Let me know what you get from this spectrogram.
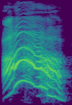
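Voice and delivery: high startled shriek; shocked shriek. Real, not acted. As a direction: yelp in shock. Shocked reaction to toenail news.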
